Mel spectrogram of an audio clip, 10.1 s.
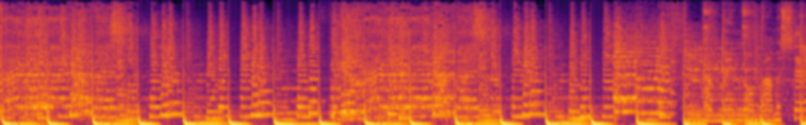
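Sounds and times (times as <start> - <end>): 
electro ringtone: 0.0 - 8.9.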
